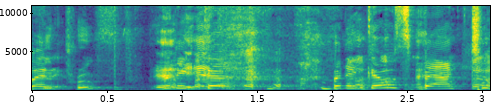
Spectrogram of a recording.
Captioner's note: laughing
